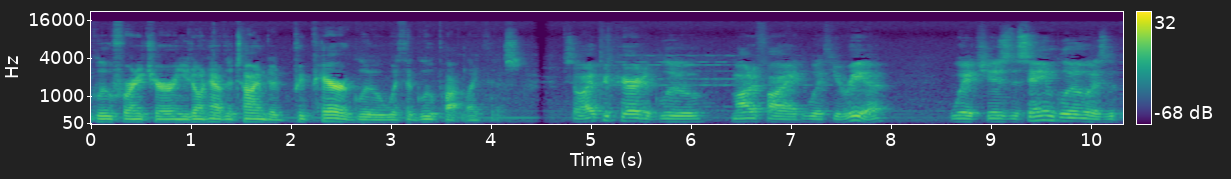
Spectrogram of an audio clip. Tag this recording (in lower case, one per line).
speech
